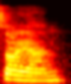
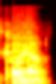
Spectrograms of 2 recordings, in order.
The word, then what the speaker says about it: cyan: Um Rob, I pronounce that as cyan. Cyan. I used to pronounce it as cayenne.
